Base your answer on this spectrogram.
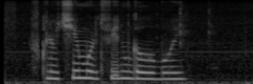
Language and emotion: Russian, neutral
